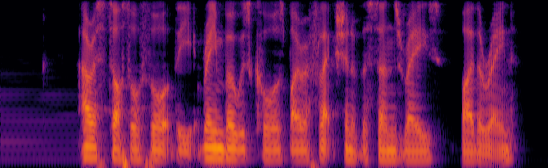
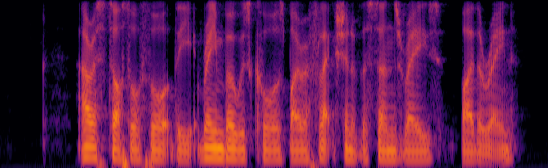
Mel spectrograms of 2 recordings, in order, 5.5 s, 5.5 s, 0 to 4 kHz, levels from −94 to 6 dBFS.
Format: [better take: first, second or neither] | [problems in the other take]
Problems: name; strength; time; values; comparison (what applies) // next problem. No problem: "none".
second | noise reduction (classical method log-MMSE)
